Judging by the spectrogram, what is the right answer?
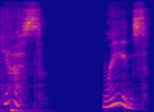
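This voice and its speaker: A woman's voice: sits high, drawn-out words. Wry, easygoing woman co-host. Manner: relaxed and conversational, wry asides. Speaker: co-host, former TV news anchor. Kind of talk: casual chat.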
